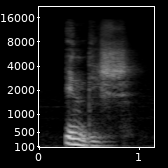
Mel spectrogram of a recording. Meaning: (adjective) 1. pertaining to the East Indies, especially the Dutch East Indies (present-day Indonesia) 2. Indian; pertaining to India; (proper noun) Indic; the Indo-Aryan language family
- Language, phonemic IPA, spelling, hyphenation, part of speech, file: Dutch, /ˈɪn.dis/, Indisch, In‧disch, adjective / proper noun, Nl-Indisch.ogg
